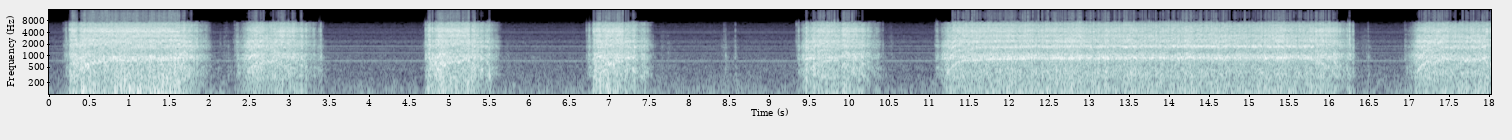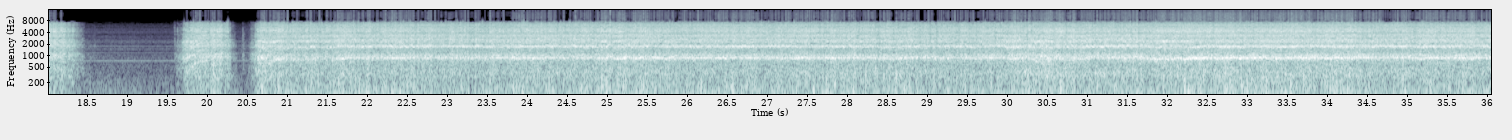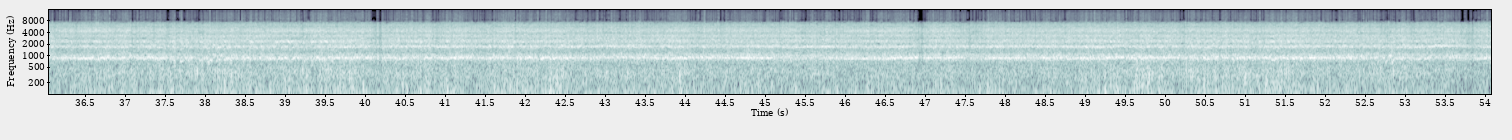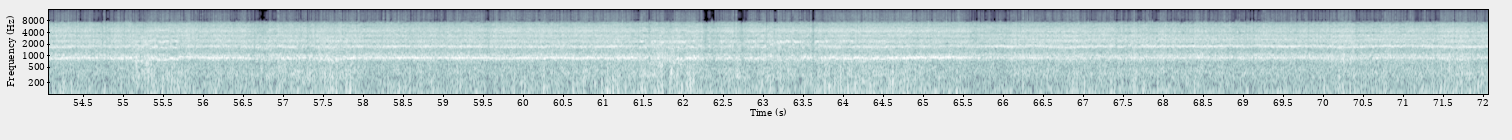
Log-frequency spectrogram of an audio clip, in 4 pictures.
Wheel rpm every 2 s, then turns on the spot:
130, 30, 50, 30, 40, 130, 230, 150, 110, 30, 190, 230, 230, 230, 230, 220, 230, 230, 220, 230, 230, 230, 230, 230, 230, 240, 230, 230, 220, 230, 220, 210, 230, 230, 230, 230.
none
